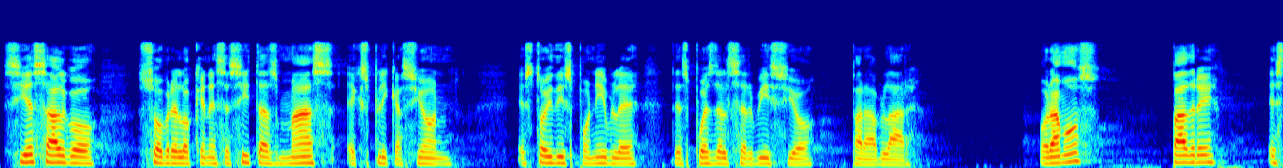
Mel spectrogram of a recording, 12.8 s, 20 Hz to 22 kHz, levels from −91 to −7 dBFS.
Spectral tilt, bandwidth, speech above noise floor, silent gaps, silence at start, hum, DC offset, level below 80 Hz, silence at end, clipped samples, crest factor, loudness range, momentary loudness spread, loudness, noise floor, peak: -5 dB/octave; 8.2 kHz; 49 dB; none; 0.05 s; none; under 0.1%; -64 dBFS; 0 s; under 0.1%; 22 dB; 6 LU; 15 LU; -26 LUFS; -75 dBFS; -6 dBFS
